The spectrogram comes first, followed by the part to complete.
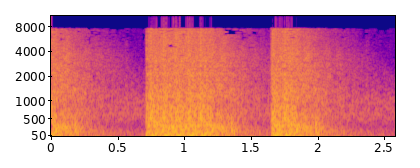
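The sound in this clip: Two short bursts of automatic rifle fire, loud and sharp, each opening with a hard blast and then trailing off, fired while backing down a corridor under attack.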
